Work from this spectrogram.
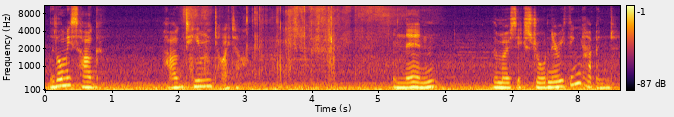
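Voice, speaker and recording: A woman reading a children's picture book aloud, with expressive emphasis and drawn-out key words. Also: medium pitch, noisy background. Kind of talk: read-aloud storytelling for children.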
